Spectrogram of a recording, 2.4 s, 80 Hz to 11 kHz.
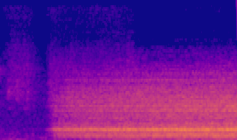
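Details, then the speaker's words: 1990s ICOM IC-820 2 m/70 cm multimode transceiver after PLL repair (two capacitors replaced, board cleaned and degreased): silence, then a steady hiss with a faint tone; PLL no longer drops out, receiving on both receivers. "Nie zrywa nam PLL. Odbiór jest, jak słychać, na dwóch odbiornikach."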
